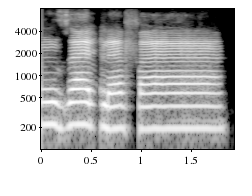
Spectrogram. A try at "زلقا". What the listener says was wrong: زلقا. This is قاف.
